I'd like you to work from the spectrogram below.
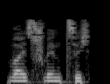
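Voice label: "weißschwänzig", German; adjectives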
